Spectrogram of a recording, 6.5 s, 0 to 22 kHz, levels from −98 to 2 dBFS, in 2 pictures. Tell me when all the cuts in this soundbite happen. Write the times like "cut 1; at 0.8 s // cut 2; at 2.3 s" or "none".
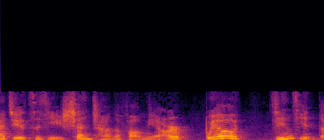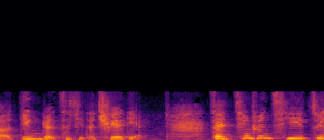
cut 1; at 1.9 s // cut 2; at 2.5 s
